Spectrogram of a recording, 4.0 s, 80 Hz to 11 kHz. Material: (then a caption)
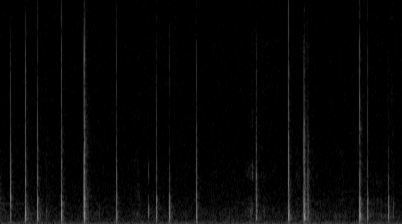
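Cardboard. Long purple acrylic nails tap and scratch the lid of a medium-sized, hollow, pink floral Saviland rigid cardboard box with unknown contents. Fifteen quiet, crisp clicks land in an uneven rhythm, each dying away almost instantly. They have a papery midrange knock around 600 Hz and a faint bright edge.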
